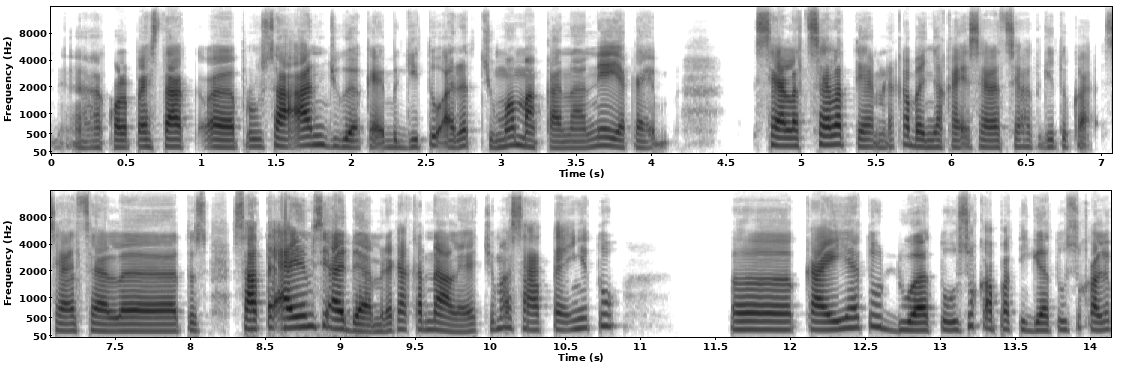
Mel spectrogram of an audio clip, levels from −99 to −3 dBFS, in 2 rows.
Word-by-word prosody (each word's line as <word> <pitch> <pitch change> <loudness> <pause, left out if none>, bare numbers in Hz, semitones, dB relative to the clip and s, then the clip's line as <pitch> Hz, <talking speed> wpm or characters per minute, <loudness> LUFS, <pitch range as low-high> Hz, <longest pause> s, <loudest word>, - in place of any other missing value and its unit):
eee, 160 +2 -9
kalau 170 -1 0
pesta 180 0 +3
d - - -25
eee, 170 -1 +3
perusahaan 185 +3 +3
juga 180 -3 -3
kayak - - -4
begitu 170 +1 -9
adat, 195 +4 -3
cuma 185 +6 -2
makanannya 170 +1 -1
kayak 160 +8 -9 0.6
salad-salad 225 +3 +3
ya, 180 -5 -4
mereka 225 - -7
banyak 175 -4 -3
kayak 165 - -4
salad-salad 175 0 -4
gitu 175 +1 -12
Kak, - - -9
salad-salad, 170 -1 0
terus 190 -2 -9 0.2
sate 225 -1 +4
ayam 265 +3 +6
sih 280 - -2
ada, 185 -9 +5
mereka 180 +6 -3
kenal 205 -4 +2
ya, 155 - -3
cuma 205 +6 -7
satenya 205 +3 -3
tuh, 290 +2 -8 0.8
eee, 205 -1 +2
kayaknya 205 +4 +2
tuh 275 +1 -7
2 190 -1 +3
tusuk, 200 +9 -6
apa 220 -1 -4
3 190 -3 -3
tusuk 205 -1 -12
kali 195 0 0
190 Hz, 180 wpm, -23 LUFS, 170-210 Hz, 0.8 s, ayam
